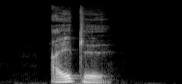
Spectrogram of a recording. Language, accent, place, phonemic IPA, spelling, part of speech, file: German, Germany, Berlin, /ˈaɪ̯təl/, eitel, adjective, De-eitel.ogg
- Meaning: 1. vain (overly proud of oneself, especially one’s outer appearance) 2. vain; void; futile (having no value or effect) 3. genuine; pure 4. only; nothing but 5. empty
